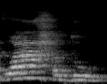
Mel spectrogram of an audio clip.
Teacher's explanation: A palavra guardo dividido em sílaba, ó, eu tenho aqui um encontro consonantal imperfeito. O U é pronunciado, é uma semivogal e o A é vogal.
